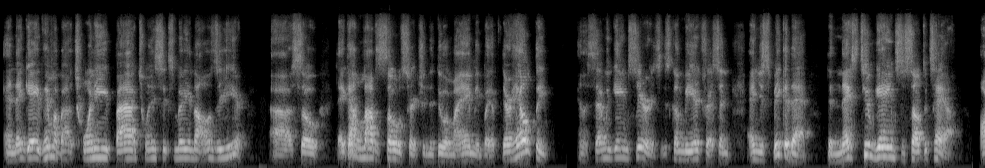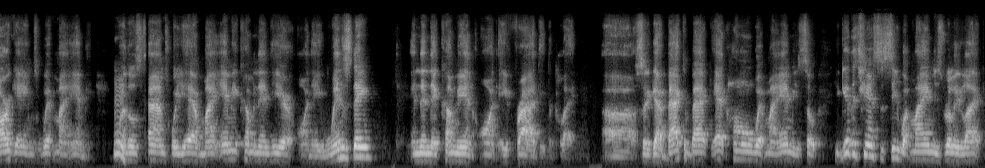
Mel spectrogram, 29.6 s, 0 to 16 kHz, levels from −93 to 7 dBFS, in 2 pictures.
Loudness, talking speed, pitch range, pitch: -24 LUFS, 200 wpm, 120-160 Hz, 135 Hz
